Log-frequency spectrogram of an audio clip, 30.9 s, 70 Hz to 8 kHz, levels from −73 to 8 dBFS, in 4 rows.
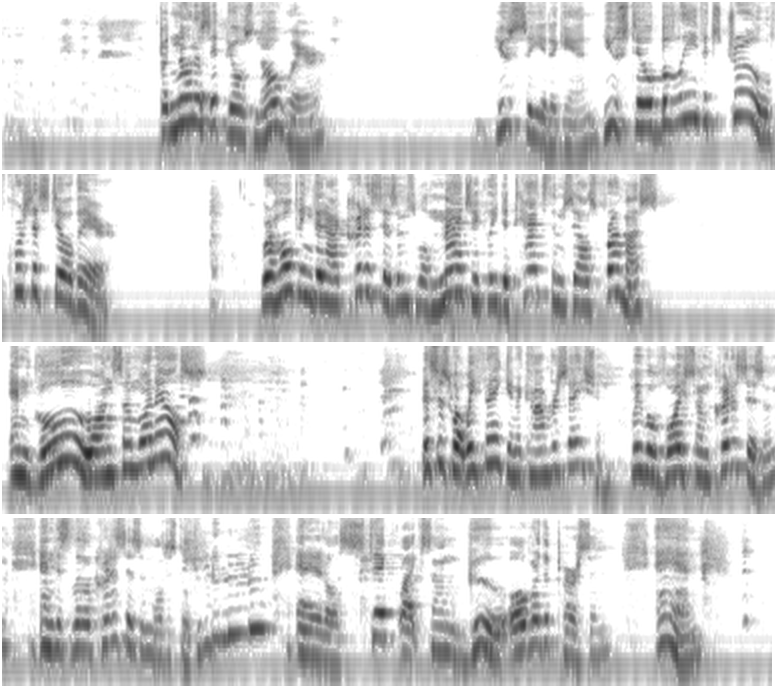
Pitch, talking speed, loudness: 195 Hz, 125 wpm, -23 LUFS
